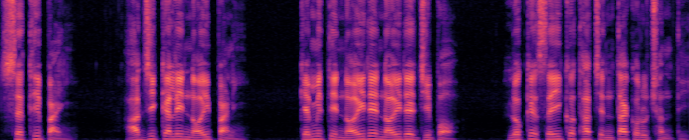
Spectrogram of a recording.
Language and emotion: Odia, neutral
